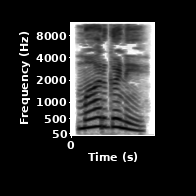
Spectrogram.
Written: ಮೆರುಗೆಣ್ಣೆ

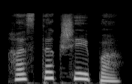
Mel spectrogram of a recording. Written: ಹಸ್ತಕ್ಷೇಪ

